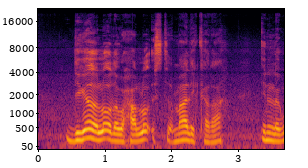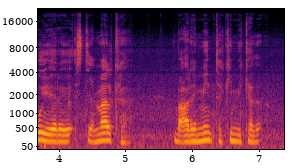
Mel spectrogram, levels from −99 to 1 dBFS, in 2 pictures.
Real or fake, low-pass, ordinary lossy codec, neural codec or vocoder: real; 19.8 kHz; none; none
